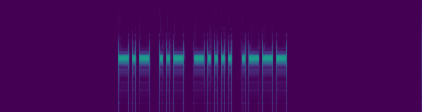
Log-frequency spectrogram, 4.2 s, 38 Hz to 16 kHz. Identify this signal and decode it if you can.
Morse code, heard as a keyed tone, about 34 wpm, 700 Hz. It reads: KU6J
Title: NA SOTA Chaser Callsigns 35wpm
